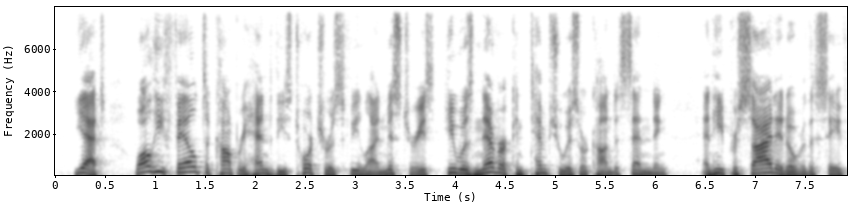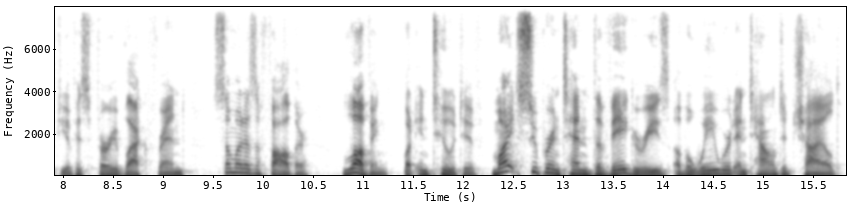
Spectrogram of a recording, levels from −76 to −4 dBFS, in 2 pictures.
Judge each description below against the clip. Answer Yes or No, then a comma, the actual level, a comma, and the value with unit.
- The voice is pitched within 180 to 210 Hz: No, medium, 140 Hz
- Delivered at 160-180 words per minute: Yes, average, 165 wpm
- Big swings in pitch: Yes, wide, 6.6 semitones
